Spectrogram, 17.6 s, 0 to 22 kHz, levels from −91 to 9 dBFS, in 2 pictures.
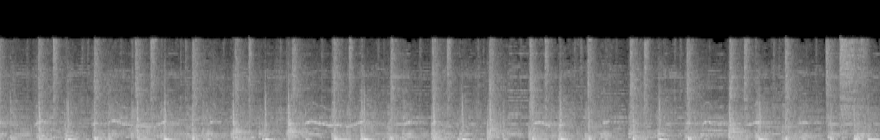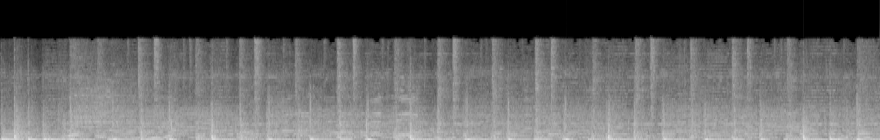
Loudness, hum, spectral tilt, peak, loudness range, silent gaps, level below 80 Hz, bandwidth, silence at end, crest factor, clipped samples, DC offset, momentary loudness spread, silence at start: -14 LUFS; none; -4 dB/octave; 0 dBFS; 3 LU; none; -22 dBFS; 16.5 kHz; 0 s; 14 dB; under 0.1%; under 0.1%; 5 LU; 0 s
